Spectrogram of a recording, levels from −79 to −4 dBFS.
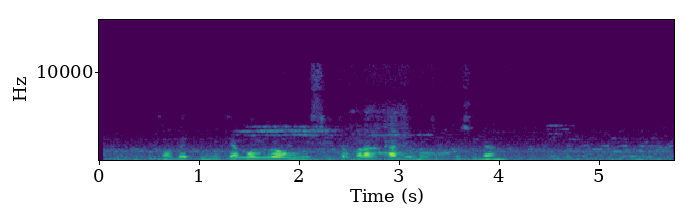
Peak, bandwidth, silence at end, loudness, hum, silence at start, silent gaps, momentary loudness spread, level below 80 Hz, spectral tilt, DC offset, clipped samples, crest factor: -8 dBFS; 11.5 kHz; 0 s; -28 LUFS; none; 0.05 s; none; 22 LU; -52 dBFS; -7 dB/octave; under 0.1%; under 0.1%; 22 dB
